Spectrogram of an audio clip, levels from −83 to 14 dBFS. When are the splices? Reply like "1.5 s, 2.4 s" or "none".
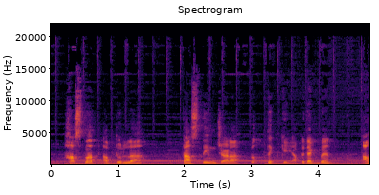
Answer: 3.1 s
